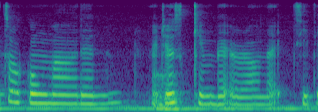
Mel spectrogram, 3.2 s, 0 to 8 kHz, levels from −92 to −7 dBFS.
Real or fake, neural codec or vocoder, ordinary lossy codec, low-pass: fake; vocoder, 44.1 kHz, 128 mel bands every 256 samples, BigVGAN v2; Opus, 64 kbps; 7.2 kHz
